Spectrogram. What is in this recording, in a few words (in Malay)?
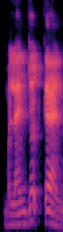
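"melanjutkan", Malay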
